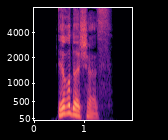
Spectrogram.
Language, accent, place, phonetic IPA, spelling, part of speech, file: German, Germany, Berlin, [ˈɪʁdɪʃəs], irdisches, adjective, De-irdisches.ogg
- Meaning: strong/mixed nominative/accusative neuter singular of irdisch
